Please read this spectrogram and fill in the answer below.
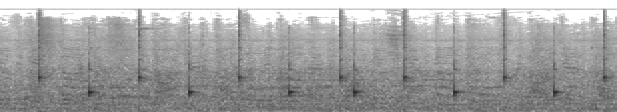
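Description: A clock tick-tock sound effect, about two ticks a second alternating between a higher and a lower tick, marking the time a contestant has to answer a quiz question.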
